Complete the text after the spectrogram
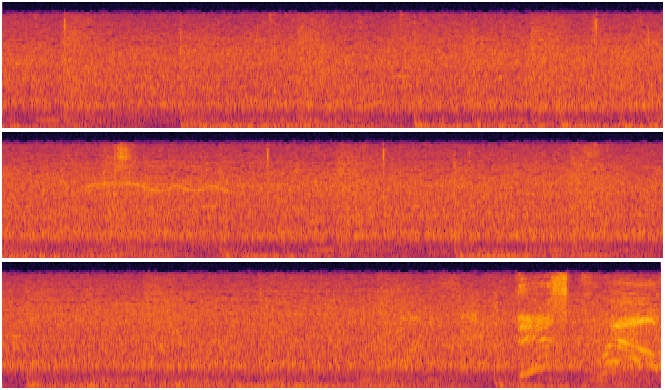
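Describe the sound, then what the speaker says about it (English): Dense roar of a stadium crowd in a college football video game, loud and steady after a touchdown and kickoff, with rumbling low crowd noise and scattered thumps throughout. "This crowd, full throat, splitting the eardrums"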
